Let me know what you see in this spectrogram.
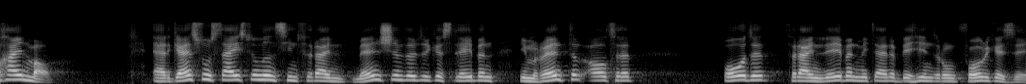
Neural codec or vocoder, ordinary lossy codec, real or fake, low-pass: codec, 16 kHz, about 1 kbps, DyCAST, with the encoder's durations; none; fake; 7.2 kHz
